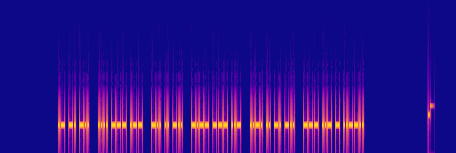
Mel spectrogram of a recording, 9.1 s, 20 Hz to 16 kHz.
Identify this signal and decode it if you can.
Morse code, heard as a keyed tone, about 44 wpm, 700 Hz. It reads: AND HOW DID YOU FIND OUT?
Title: Sentences from Top 100 Words 45wpm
